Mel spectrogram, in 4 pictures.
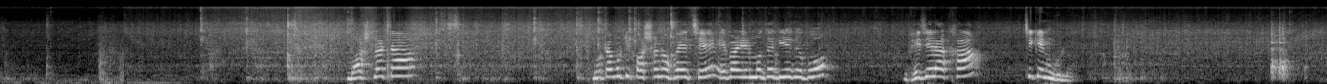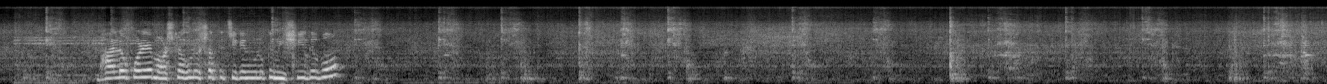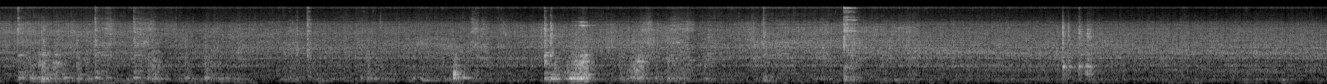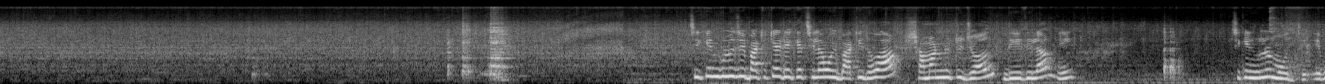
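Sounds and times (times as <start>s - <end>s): chicken sizzling in a pan: 0.0s - 53.0s
spatula scraping and clacking on pan: 2.0s - 3.4s, 4.2s - 7.0s, 12.7s - 35.3s, 44.2s - 45.1s.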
